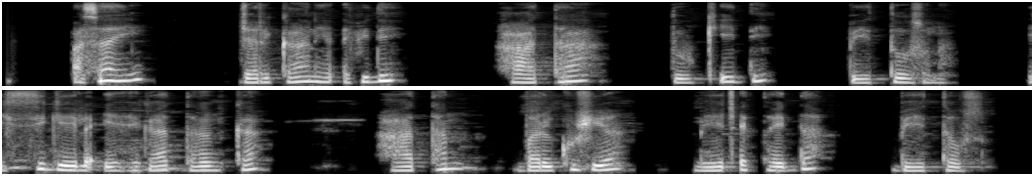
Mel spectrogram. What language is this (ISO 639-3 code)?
wal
